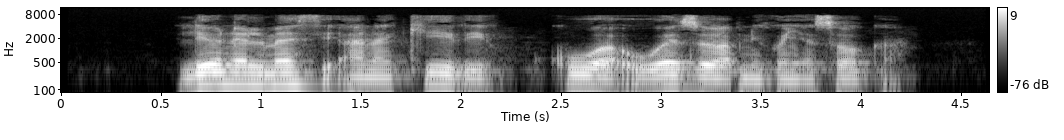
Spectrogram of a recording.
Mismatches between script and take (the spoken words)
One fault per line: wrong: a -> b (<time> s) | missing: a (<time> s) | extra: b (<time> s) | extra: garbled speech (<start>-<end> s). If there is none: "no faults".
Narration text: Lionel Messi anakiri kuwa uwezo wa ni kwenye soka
no faults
